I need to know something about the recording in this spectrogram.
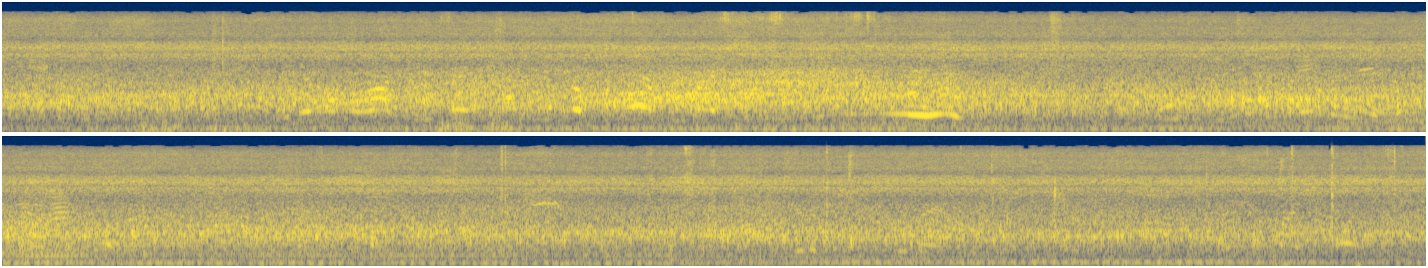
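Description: Indistinct, distant voices of soccer players and people on the sideline calling across an open field, with no clear words, over a steady low hum.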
